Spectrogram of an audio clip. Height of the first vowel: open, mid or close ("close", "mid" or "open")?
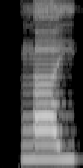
open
